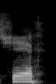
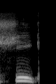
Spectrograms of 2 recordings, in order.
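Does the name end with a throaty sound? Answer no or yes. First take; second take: yes; no. First: The name ends with a throaty final sound. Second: The name ends without a throaty final sound. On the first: This is the technically correct pronunciation. "technically it's Sheikh, probably. There's going to be a at the end of it" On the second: This is how most people say it. "I guess everybody says Sheikh"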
